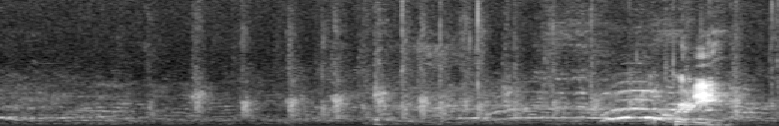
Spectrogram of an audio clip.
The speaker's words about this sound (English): A pretty scattered hand clapping there for you.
